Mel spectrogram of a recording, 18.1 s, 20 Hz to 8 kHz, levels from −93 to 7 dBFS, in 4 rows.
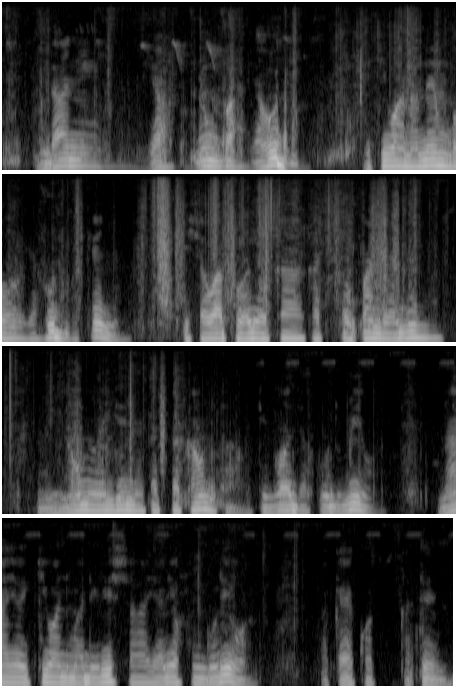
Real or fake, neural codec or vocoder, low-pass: real; none; 7.2 kHz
